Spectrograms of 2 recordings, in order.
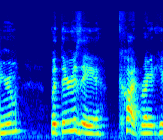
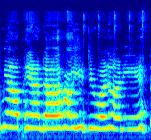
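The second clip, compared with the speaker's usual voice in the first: high, loud singsong welcome; bubbly sweet hello; gleeful greeting; 7 semitones higher, 5 dB louder, slower than usual. Real, not acted. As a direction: greet a friend with big high-pitched delight. Greeting a viewer with a meow.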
